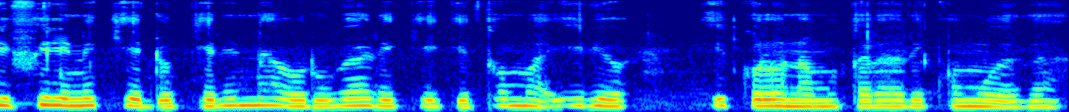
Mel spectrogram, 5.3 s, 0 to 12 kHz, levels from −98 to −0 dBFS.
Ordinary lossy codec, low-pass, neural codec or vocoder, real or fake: none; none; none; real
